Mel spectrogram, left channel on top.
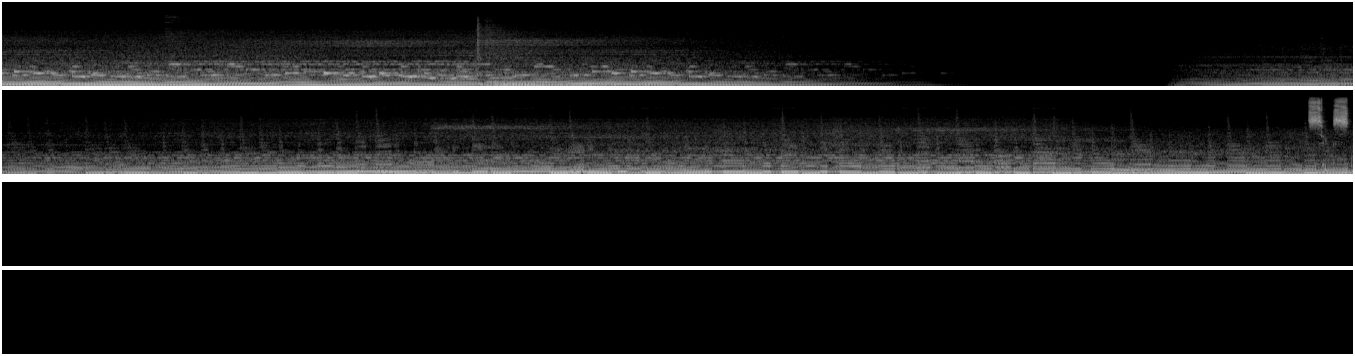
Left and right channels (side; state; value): right; silent; digital silence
